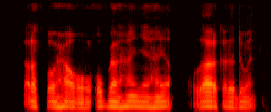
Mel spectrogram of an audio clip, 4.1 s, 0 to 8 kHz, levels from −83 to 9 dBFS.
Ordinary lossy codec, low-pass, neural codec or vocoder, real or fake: none; 7.2 kHz; codec, 16 kHz, 0.8 kbps, ZipCodec; fake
